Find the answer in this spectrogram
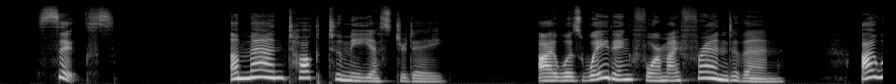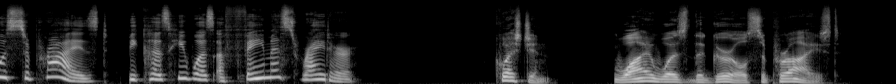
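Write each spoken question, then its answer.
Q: Why was the girl surprised?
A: Because the man who talked to her was a famous writer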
